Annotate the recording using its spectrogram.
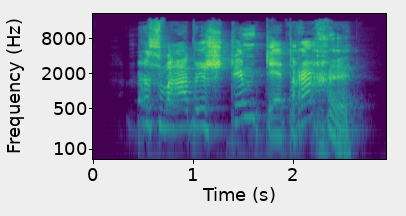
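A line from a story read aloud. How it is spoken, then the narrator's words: Witch's croak. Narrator (German): krächzte die Stimme der Hexe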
